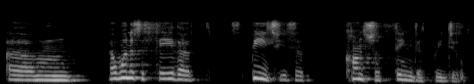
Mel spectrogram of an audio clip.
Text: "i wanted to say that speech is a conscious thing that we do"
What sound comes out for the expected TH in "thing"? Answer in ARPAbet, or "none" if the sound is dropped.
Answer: TH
